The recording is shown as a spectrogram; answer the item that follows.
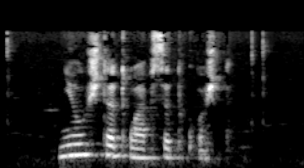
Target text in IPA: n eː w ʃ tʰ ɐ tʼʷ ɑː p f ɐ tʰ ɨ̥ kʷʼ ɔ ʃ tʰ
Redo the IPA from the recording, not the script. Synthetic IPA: n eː w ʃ tʰ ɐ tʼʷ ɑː p s ɐ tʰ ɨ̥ kʷʼ ɔ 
